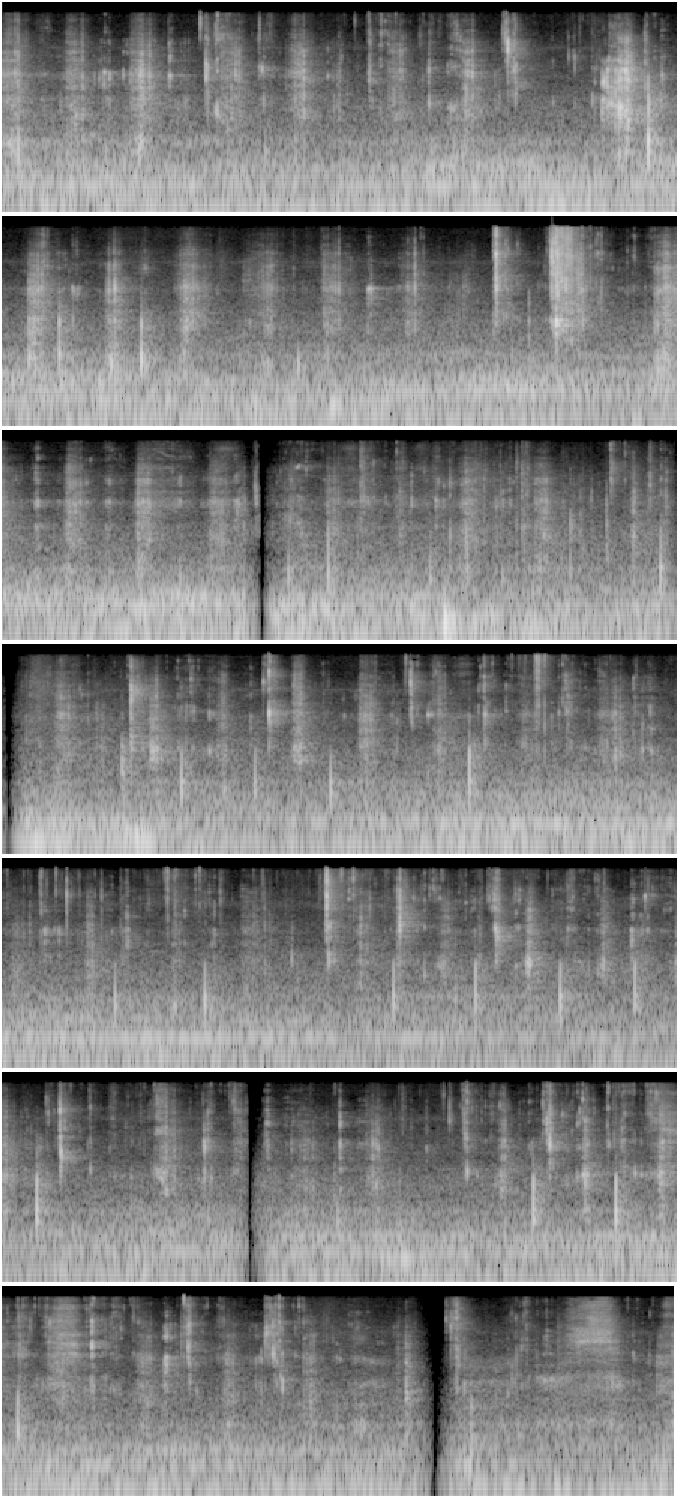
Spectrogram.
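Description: Close-up chewing and crunching of raw vegetables and herbs, a run of irregular crisp crunches with louder bites about four and eight seconds in.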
